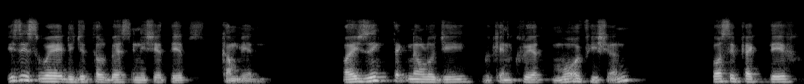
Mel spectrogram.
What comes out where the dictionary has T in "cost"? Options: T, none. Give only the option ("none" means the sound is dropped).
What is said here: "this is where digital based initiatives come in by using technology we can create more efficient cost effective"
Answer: none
